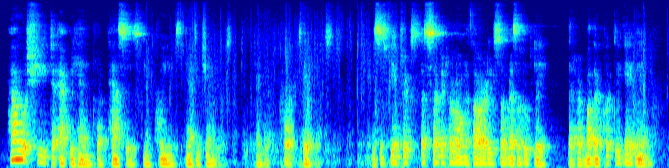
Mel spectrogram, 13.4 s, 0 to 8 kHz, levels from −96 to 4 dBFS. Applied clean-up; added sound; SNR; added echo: neural separator model SepFormer DNS4.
